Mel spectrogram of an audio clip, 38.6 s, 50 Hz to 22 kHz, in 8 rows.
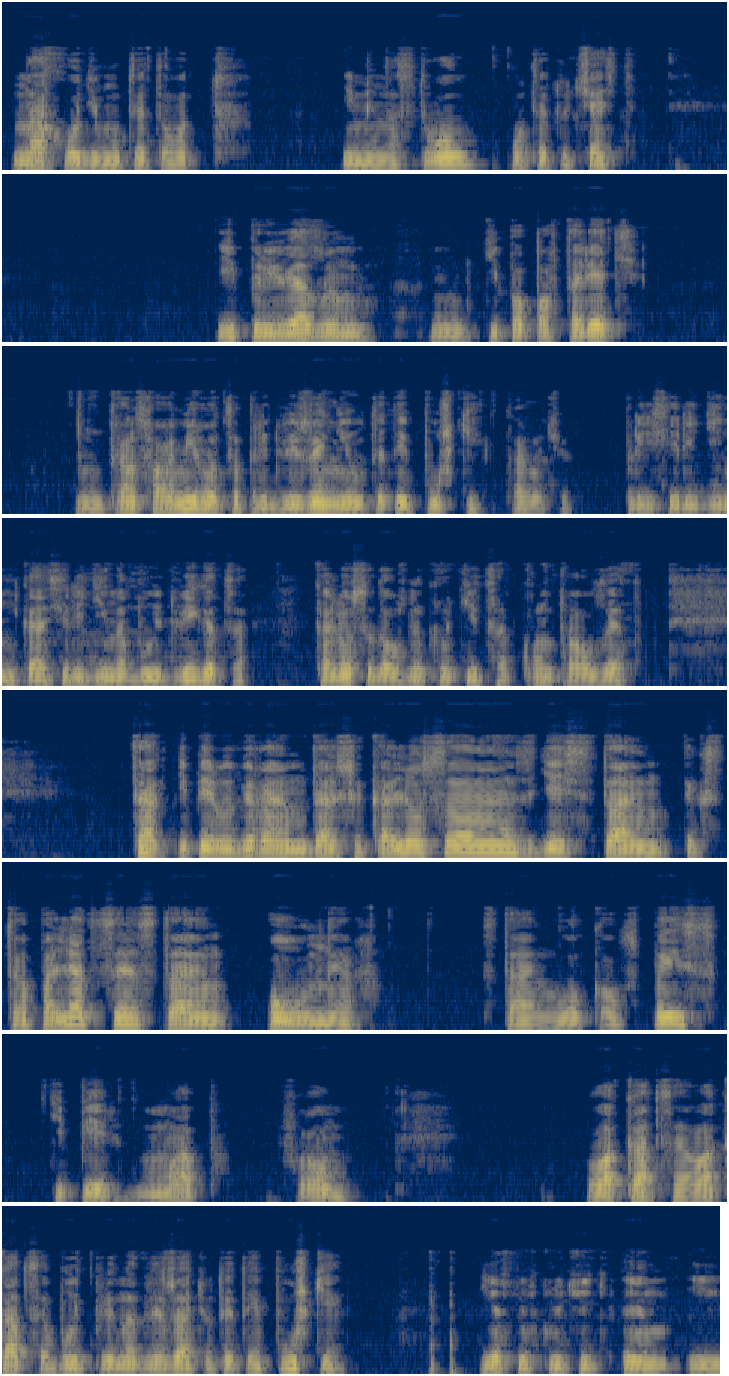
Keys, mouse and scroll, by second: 3.1 click, 6.1 click, 8.7 click, 11.0 click, 14.0 click, 17.9 ctrl+z, 20.2 click, 23.7 click, 26.5 click, 29.6 click, 30.6-31.8 scroll down 1, 31.8-32.7 scroll down 3, 34.3 click, 36.5 n.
